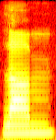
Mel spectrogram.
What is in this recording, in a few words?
"lam2", Taiwanese syllable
